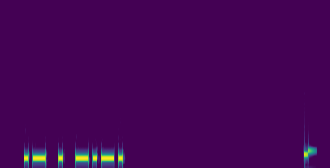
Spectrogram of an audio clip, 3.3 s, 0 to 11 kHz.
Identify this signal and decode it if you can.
Morse code, heard as a keyed tone, about 28 wpm, 700 Hz. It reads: AEC
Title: USA Call Sign Postfixes - 3 Letters 28wpm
